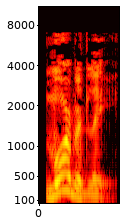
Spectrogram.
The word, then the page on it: morbidly: British English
